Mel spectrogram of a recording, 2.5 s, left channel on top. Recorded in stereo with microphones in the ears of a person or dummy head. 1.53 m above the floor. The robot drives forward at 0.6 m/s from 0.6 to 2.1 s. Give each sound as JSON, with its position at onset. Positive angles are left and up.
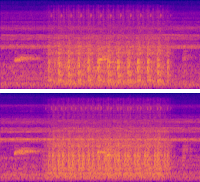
{"t": 0.0, "sound": "an insect", "side_deg": -80, "distance_m": 3.5}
